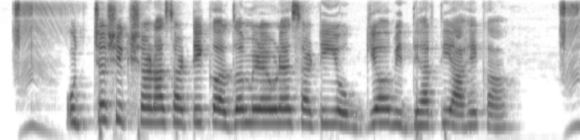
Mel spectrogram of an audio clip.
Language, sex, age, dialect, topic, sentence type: Marathi, female, 25-30, Northern Konkan, banking, statement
